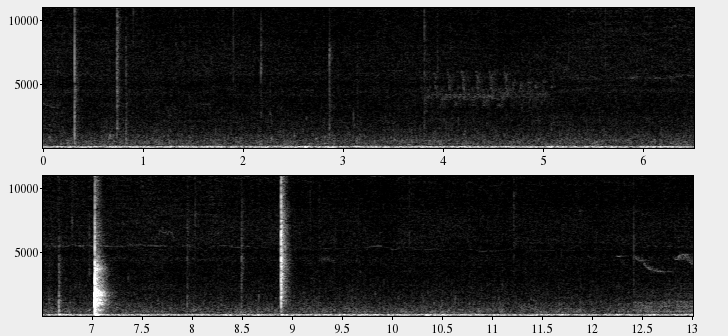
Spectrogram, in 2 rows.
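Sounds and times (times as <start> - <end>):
wood fire crackling and popping: 0.1 - 4.0, 6.5 - 9.3.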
